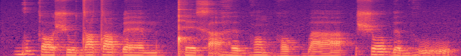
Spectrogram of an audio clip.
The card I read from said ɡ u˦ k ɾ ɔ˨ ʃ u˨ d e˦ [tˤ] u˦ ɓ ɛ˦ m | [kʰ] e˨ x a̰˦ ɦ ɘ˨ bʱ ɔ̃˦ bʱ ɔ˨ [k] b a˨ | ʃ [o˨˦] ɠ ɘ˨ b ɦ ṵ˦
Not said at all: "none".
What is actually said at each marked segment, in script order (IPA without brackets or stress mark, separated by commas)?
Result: tˤ, ǃʰ, k, o˦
